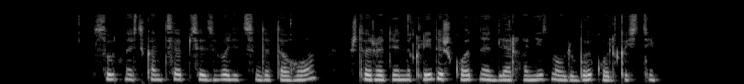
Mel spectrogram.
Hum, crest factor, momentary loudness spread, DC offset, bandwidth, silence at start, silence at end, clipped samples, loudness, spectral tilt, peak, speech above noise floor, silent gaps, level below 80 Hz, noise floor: none; 18 dB; 8 LU; under 0.1%; 11.5 kHz; 0.95 s; 0.9 s; under 0.1%; -26 LUFS; -5.5 dB/octave; -8 dBFS; 51 dB; none; -74 dBFS; -76 dBFS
